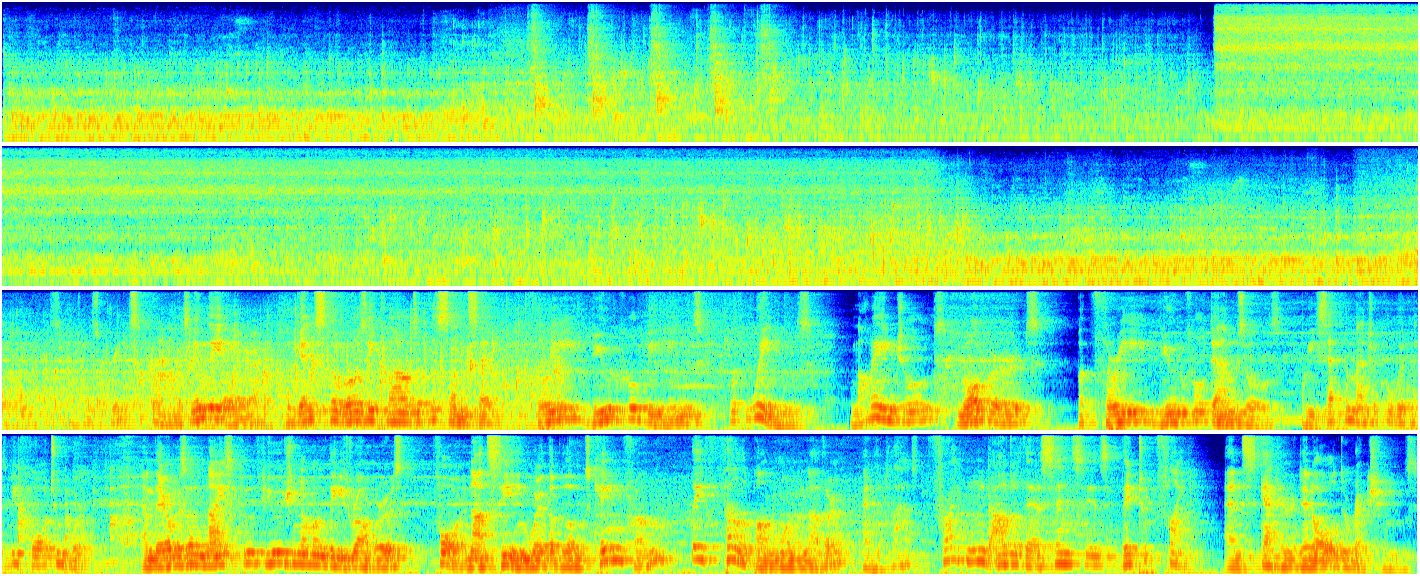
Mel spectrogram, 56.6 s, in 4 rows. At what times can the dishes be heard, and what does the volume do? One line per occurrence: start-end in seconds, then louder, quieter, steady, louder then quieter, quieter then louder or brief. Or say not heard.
not heard.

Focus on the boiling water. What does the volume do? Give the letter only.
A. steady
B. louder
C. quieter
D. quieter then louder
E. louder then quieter
D.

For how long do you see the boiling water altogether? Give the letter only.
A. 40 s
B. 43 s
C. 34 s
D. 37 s
C.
